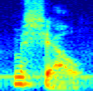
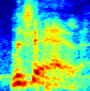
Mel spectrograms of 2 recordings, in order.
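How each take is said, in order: First: Michelle soft and smooth, mi-SHELL; name with finesse. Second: Michelle loud and hard, mee-SHELL; slapped-out name. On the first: Shown as a demonstration. Host corrects Michelle, with soft finesse. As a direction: breathe out Michelle gently. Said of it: "you have to have a little finesse". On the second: Retold or imitated. Host shows the wrong Michelle, slapping it out. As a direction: slap out Michelle with a heavy second syllable. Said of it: "It's not".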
